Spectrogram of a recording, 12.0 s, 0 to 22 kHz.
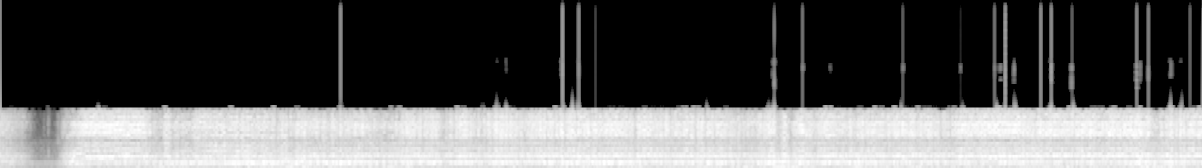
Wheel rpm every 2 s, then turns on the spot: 120, 220, 230, 230, 230, 230.
none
